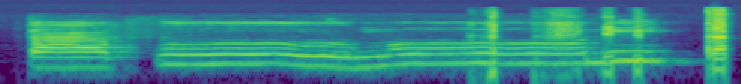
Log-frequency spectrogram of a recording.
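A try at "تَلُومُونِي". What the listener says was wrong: ini lam. Bukan kaf ya. Kaf ada tangkai. Talu. Talu, talumuni. Panjang semua ya ininya, tanya doang. Talu, talumuni. Ini alifnya tapi dianggap tidak ada.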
